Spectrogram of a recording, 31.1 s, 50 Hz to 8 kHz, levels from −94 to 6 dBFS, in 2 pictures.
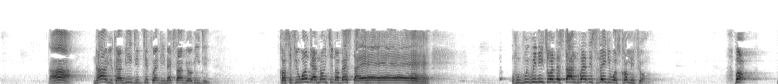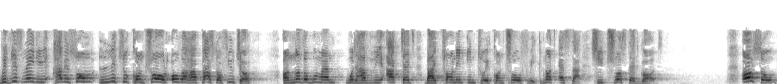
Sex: male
